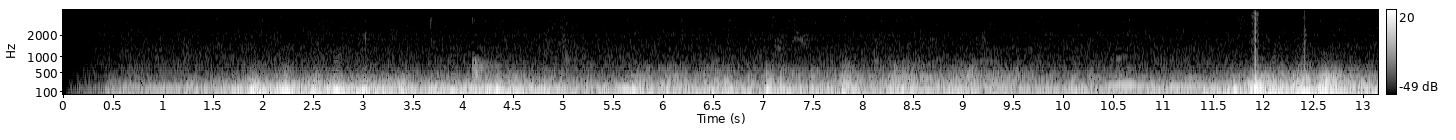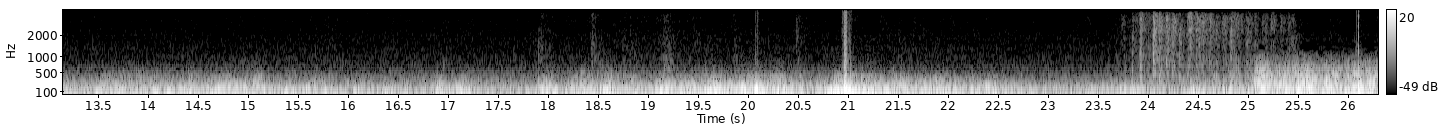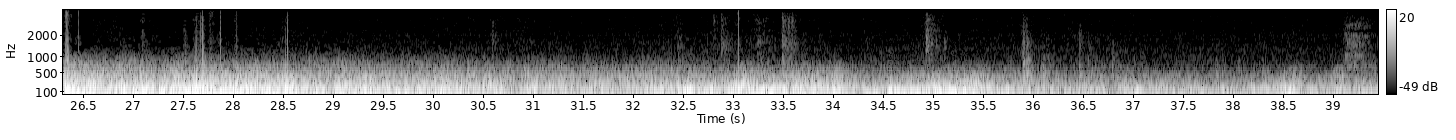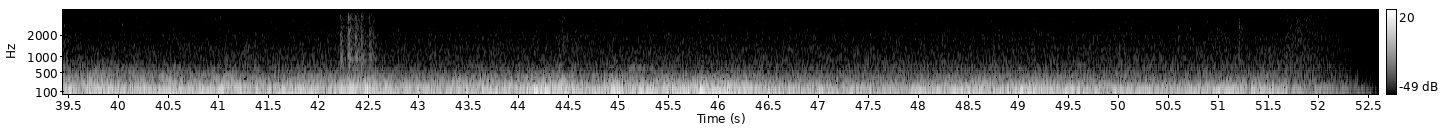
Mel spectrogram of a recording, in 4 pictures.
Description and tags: This is one of several segments of a distant thunderstorm the U.S. West Coast experienced very early in the morning (2-3am). I recorded this from Everett, Washington with a Samson C01U USB Studio Condenser; post-processed with Audacity.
